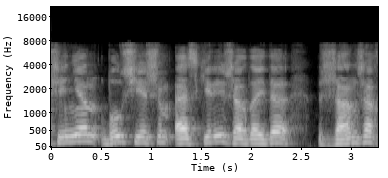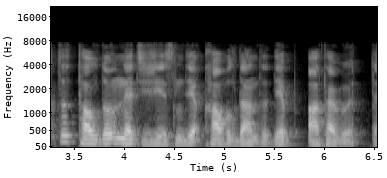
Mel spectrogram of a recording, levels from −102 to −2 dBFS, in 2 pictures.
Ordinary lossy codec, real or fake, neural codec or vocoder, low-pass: Opus, 64 kbps; real; none; 7.2 kHz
